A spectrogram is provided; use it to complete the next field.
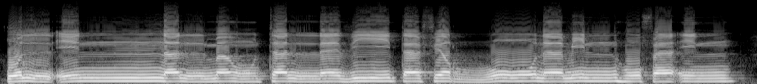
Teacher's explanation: Hu-nya pendek Ibu. Nah, di sini minhu pendek, tidak panjang, jadi harus cepat dibacanya.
